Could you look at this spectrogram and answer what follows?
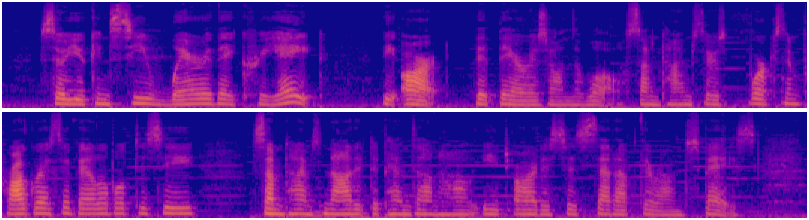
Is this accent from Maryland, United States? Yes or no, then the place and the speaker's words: yes; Maryland, United States; also born or lived in New York City; Actually, I'm not a native myself. I grew up in Maryland, lived in New York City for many years, and my husband and I moved to Wayne County because we wanted a more rural area to raise our kids.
